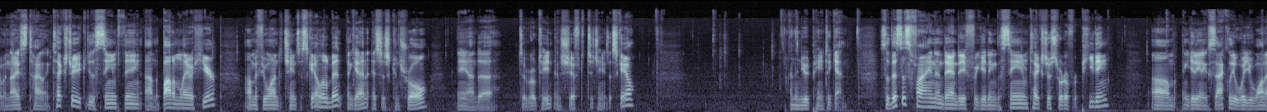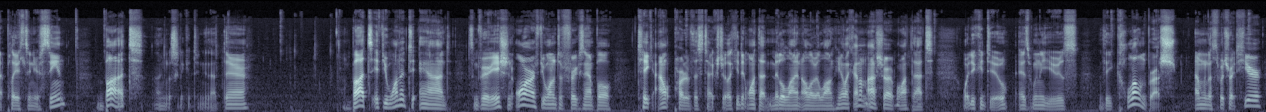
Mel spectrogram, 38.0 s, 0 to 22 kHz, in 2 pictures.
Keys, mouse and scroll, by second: 5.9-7.8 drag, 8.4-10.2 drag, 11.0 middle click, 11.8-13.7 drag, 13.7-15.6 middle drag, 15.6-17.4 drag, 17.7-19.2 middle drag, 19.2-21.2 drag, 21.2-22.4 middle drag, 22.4-28.1 drag, 30.8-32.9 middle drag, 32.9-36.0 drag, 36.0-37.6 middle drag, 37.6-38.0 drag.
